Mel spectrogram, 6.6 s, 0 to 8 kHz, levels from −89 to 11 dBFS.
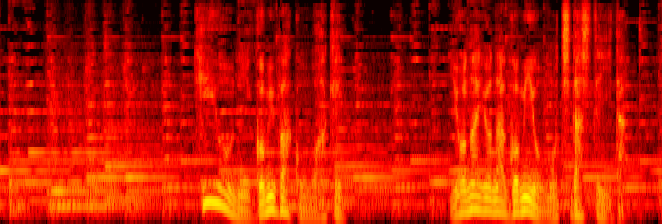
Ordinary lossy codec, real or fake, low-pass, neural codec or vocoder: none; real; none; none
